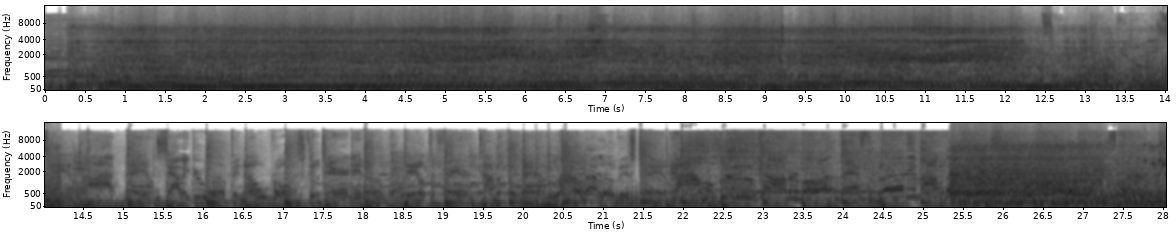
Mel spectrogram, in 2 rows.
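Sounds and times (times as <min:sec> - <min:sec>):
engine at high revs: 0:00.0 - 0:14.3, 0:25.3 - 0:28.0
rushing noise: 0:00.0 - 0:14.3, 0:25.3 - 0:28.0.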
